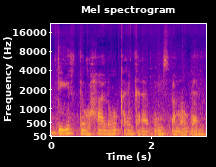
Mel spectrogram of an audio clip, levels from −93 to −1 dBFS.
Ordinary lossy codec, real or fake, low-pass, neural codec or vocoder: none; fake; none; codec, 44.1 kHz, 3.4 kbps, Pupu-Codec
